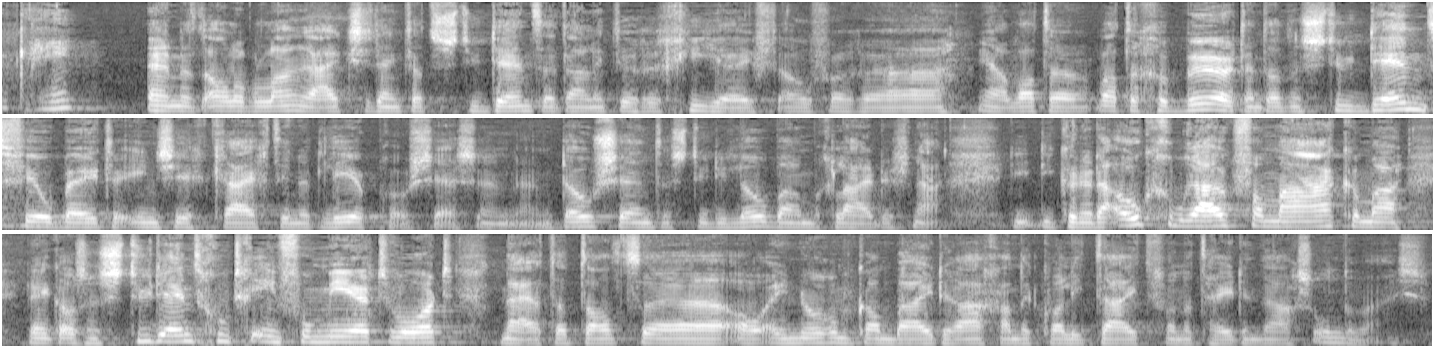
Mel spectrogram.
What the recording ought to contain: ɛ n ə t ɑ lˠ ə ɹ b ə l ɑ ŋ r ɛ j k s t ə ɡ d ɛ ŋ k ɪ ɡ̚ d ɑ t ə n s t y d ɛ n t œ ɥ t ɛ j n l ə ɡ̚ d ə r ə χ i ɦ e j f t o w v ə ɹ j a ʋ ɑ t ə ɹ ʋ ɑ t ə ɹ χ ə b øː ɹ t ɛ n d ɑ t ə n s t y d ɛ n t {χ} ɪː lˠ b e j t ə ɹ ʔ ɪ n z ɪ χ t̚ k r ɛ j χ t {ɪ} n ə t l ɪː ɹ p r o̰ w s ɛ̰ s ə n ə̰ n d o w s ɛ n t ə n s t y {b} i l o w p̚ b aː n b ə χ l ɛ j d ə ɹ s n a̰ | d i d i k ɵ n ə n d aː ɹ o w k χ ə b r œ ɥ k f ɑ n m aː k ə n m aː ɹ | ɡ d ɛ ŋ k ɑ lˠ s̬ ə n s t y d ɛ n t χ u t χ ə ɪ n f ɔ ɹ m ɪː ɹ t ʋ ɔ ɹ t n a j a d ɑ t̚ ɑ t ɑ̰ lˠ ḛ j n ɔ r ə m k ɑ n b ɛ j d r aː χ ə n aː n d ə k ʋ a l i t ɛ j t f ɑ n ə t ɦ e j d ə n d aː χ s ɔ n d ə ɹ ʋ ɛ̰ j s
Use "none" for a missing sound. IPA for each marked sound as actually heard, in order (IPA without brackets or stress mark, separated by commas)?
f, ɪ, d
